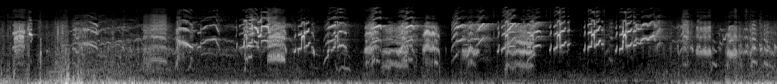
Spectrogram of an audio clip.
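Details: Rainbow lorikeets up close on the morning of 12 June 2017, a rapid series of sharp, metallic screeches and chattering notes from a noisy group, with some low rumble underneath.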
